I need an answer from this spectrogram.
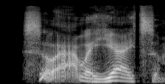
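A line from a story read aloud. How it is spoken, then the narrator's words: Relieved exhale. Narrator (Russian): с облегчением выдохнул сокол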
